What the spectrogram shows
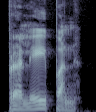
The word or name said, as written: प्रलेपन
